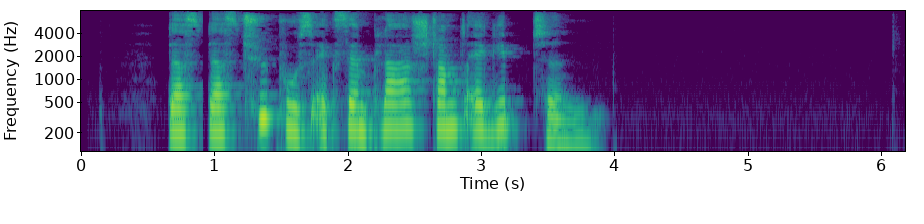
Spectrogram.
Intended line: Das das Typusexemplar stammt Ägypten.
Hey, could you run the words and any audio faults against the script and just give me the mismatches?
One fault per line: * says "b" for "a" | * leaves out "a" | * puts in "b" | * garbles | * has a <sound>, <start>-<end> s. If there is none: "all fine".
all fine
